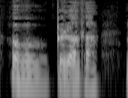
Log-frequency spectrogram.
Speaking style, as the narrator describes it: moaned Fishlegs

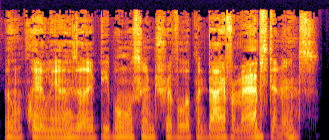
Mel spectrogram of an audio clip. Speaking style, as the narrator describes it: In a low grumble, he added

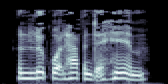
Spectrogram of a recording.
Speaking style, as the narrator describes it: grunted

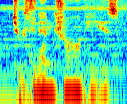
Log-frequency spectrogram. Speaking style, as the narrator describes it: he muttered

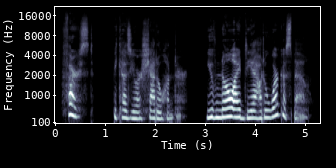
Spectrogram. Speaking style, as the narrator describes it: said calmly

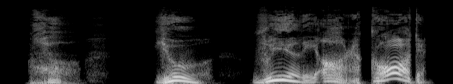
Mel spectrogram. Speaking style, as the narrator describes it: Chief Wombutu breathed from behind me

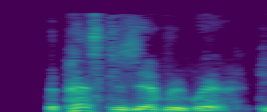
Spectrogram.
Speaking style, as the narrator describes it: Dietrich snapped

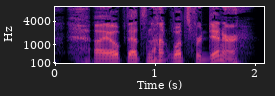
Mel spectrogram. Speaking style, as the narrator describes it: laughed

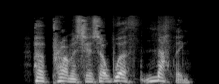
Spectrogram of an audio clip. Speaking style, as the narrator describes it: Octavia spat out

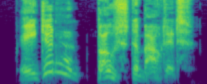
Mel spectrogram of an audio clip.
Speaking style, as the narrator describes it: Clinton snapped back

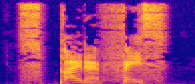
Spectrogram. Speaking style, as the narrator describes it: he grunts

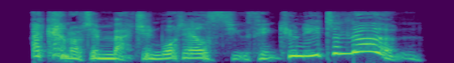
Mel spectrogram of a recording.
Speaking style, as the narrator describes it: cried Mrs

